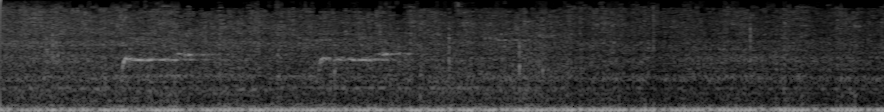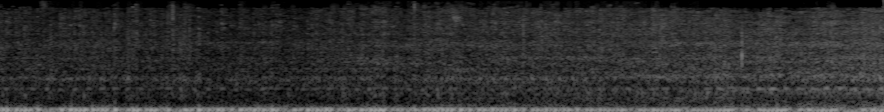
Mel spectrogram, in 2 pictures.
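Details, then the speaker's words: Holden VS Commodore ute, manual, idling: low choppy idle with an uneven loping beat about four pulses a second, otherwise steady; lumpy cam idle, engine otherwise healthy though it has a leaking front main seal. "Got a bit of a lumpy cam in it. I don't know if you can hear it"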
